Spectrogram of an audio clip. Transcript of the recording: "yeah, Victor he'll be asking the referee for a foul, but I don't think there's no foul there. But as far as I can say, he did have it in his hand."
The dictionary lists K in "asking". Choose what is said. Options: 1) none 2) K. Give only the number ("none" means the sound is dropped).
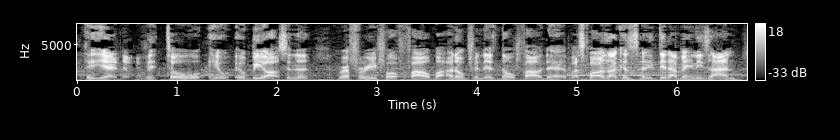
1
